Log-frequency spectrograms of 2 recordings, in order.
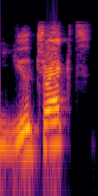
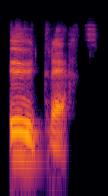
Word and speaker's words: Utrecht: And so if I say as a student, I'm saying I live in Utrecht, then Profe Leo is going to say, no, that's not the way to pronounce it, and it will be Utrecht.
